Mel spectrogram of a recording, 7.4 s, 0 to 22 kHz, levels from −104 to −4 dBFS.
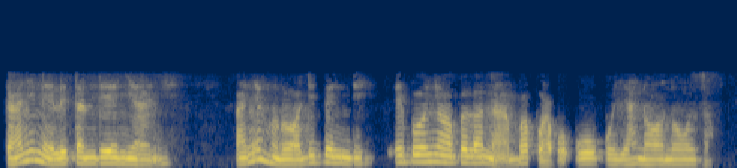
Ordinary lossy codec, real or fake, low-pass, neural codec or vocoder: AAC, 24 kbps; fake; 3.6 kHz; vocoder, 44.1 kHz, 80 mel bands, Vocos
